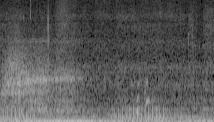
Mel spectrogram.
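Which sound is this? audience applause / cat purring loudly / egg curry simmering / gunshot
cat purring loudly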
